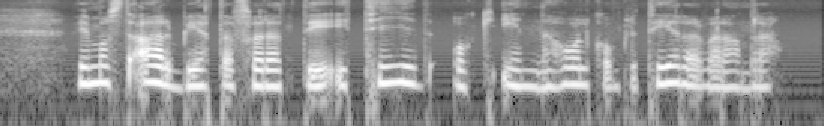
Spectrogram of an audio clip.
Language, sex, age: Swedish, female, 34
